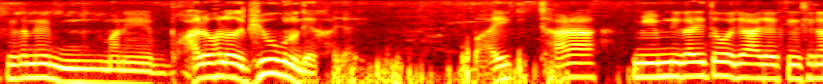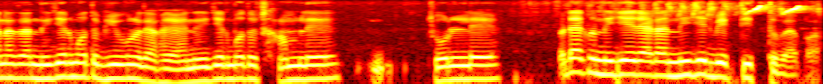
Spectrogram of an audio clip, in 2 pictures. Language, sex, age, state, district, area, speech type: Bengali, male, 18-30, West Bengal, Darjeeling, urban, spontaneous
